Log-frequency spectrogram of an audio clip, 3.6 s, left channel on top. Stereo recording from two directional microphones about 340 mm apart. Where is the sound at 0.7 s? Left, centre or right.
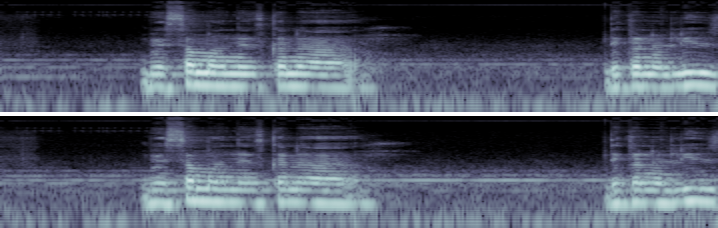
Centre.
